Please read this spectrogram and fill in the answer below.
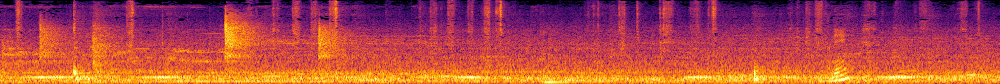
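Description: Kitchen knife cutting and scraping the thick green peel off an unripe nipah banana: a few short scraping strokes, the two loudest a little after two and three seconds in.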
